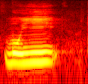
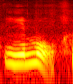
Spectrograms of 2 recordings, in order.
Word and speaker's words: 木一: Hello，木一，这回我知道怎么念了。原来一直看的拼音念念一木，也发现是木一。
